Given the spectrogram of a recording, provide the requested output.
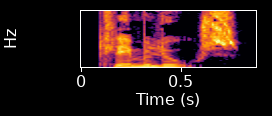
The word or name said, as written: klemmelus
